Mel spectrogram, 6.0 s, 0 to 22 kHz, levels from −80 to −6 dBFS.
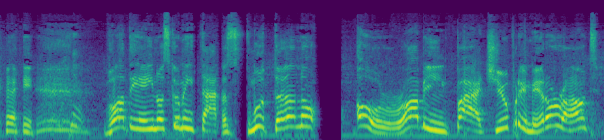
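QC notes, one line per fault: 1.77–3.13 s, repeated stalls (stutter): sixteen short gaps, the longest 111 ms, are filled by stretching the last sound, so about a quarter of the passage drags rather than dropping out.
3.15–3.44 s, call audio freeze: a single 271 ms hold where the sound buzzes, fades and sits silent for about 190 ms, then resumes intact, likely a delayed packet burst emptying the jitter buffer.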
